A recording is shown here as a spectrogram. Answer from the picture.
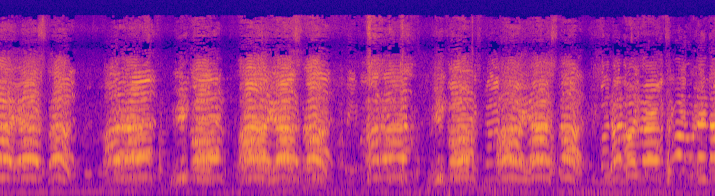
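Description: Protest crowd shouting a rhythmic chant, loud short phrases of a few syllables each, repeated about once a second with brief gaps.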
